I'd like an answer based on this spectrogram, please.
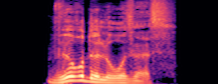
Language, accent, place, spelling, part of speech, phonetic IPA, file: German, Germany, Berlin, würdeloses, adjective, [ˈvʏʁdəˌloːzəs], De-würdeloses.ogg
- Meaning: strong/mixed nominative/accusative neuter singular of würdelos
